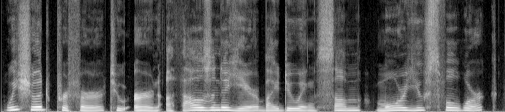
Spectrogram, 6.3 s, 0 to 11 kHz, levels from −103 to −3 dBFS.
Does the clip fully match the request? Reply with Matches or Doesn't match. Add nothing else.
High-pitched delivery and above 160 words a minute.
Doesn't match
